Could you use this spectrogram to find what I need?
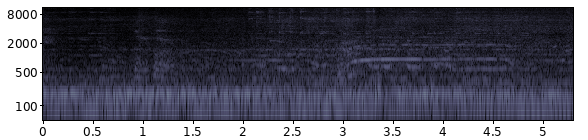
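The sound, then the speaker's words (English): Crowd and traffic noise from a graduation car parade of high school seniors riding through the neighborhood around their campus in Petaluma, a steady dense hubbub of voices and vehicles throughout. “This is the sound of graduating seniors from Casa Grande riding through the neighborhood around their campus.”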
